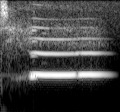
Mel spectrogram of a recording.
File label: Solfege, Claire's Voice; Opcode Systems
